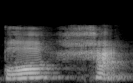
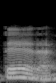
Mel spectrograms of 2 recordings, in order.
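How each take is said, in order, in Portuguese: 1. O r é forte, um som áspero. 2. O r é fraco, uma batidinha leve. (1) "o som é forte" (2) "não é terra"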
